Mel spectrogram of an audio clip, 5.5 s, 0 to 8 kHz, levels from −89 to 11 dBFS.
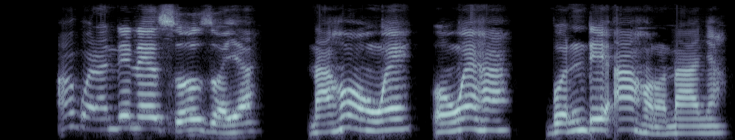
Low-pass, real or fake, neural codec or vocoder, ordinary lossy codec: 7.2 kHz; real; none; AAC, 48 kbps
